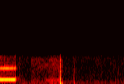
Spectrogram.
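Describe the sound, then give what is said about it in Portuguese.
A short, loud electronic beep made of two steady tones, an answering machine's final tone signalling the caller to record a message, cuts off into faint hiss, then two quick clicks. “Acorde final, grave sua mensagem.”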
